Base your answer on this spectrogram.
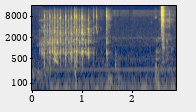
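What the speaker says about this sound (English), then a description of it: "I just forgot to grab the closing card and I was opening that box. That's what you heard." A small cardboard box of playing cards is opened by hand, giving a quick run of soft, close clicks and papery taps, then a lone louder snap near the end in a quiet room.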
